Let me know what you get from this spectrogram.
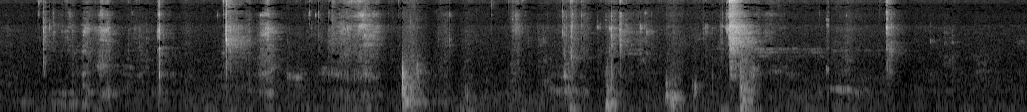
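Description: Close-up eating sounds of a person eating fish curry and rice by hand: irregular chewing with short clicks and smacks every second or so.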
